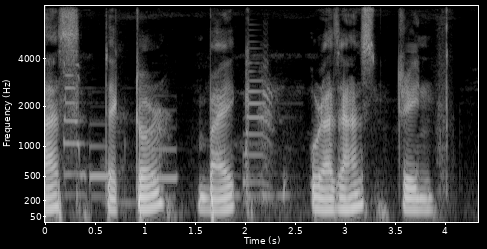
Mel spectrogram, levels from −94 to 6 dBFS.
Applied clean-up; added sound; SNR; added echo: none; Guitar; 17 dB; none.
